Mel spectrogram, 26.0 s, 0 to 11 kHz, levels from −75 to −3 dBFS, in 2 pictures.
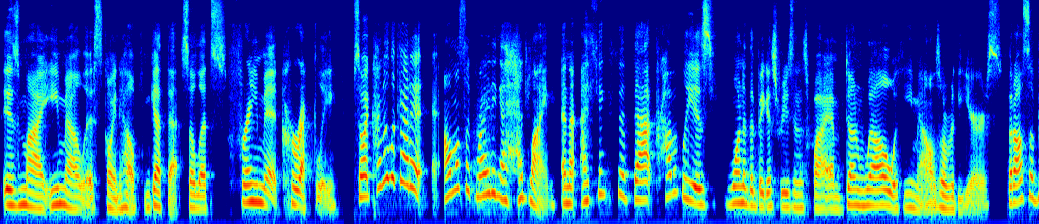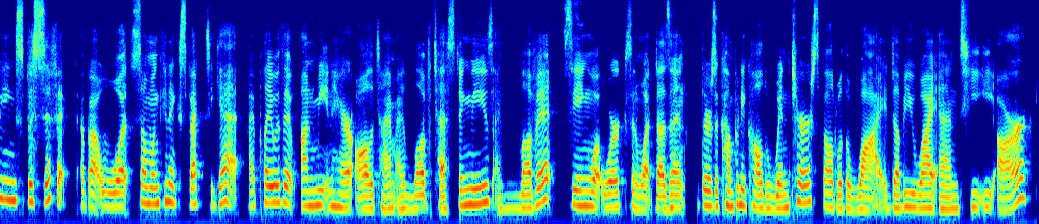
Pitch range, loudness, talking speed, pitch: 160-225 Hz, -21 LUFS, 215 wpm, 185 Hz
